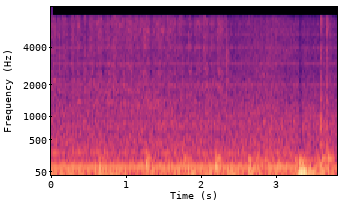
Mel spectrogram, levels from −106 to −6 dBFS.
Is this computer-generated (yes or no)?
no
